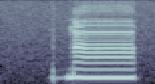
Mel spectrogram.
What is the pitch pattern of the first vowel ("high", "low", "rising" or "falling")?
high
